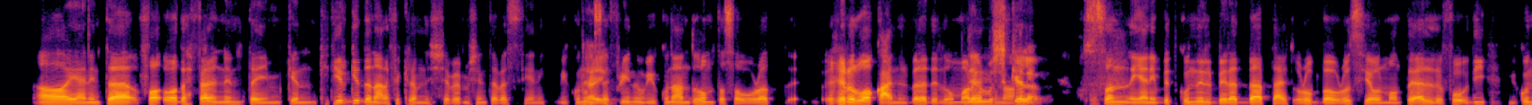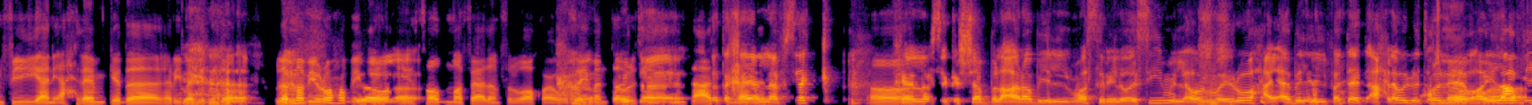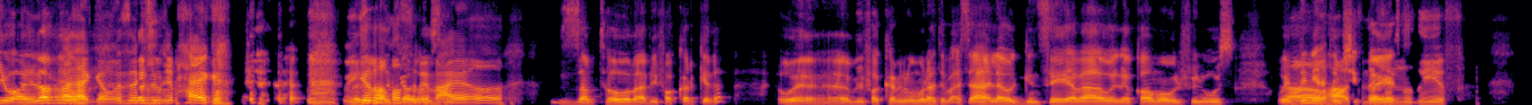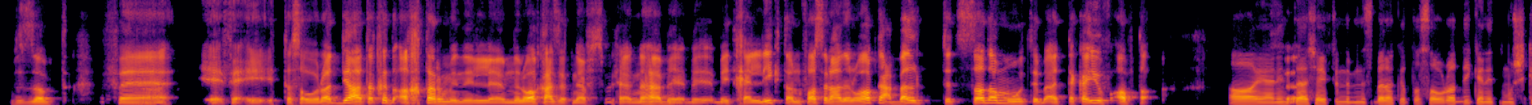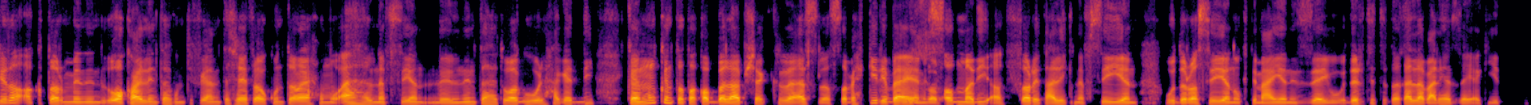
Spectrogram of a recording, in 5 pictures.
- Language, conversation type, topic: Arabic, podcast, احكيلي عن رحلة غيّرت نظرتك للسفر؟
- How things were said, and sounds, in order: tapping; laugh; chuckle; chuckle; in English: "I love you I love you"; laugh; laughing while speaking: "ويجيبها مصر معاه آه"; chuckle; unintelligible speech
